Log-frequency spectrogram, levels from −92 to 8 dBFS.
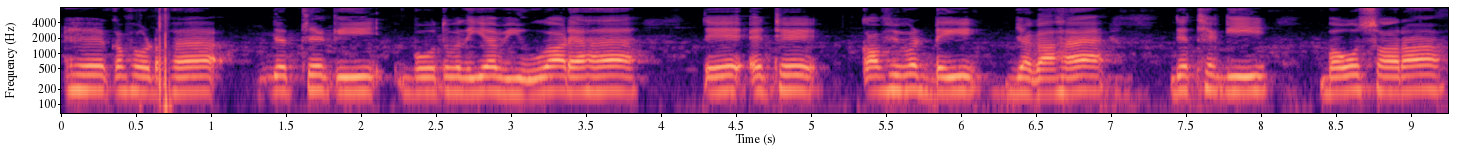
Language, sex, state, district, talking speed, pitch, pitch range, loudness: Punjabi, male, Punjab, Kapurthala, 140 wpm, 180 Hz, 175-185 Hz, -15 LUFS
